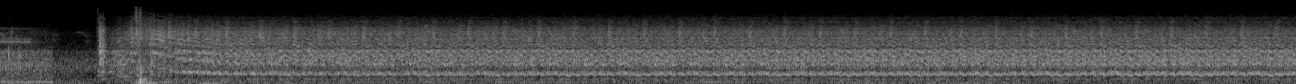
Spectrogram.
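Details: 1968 Pontiac Superior ambulance V8 after new plugs, carb swap and fuel work: brief crank, sharp catch, then steady busy idle; reluctant start, cause not pinned down.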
